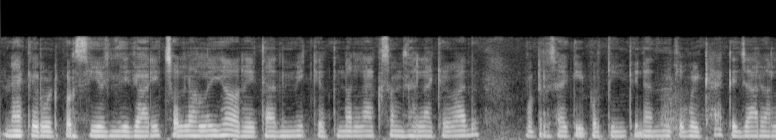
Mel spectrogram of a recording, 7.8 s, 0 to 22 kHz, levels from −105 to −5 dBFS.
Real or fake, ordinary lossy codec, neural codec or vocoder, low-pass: fake; none; codec, 44.1 kHz, 3.4 kbps, Pupu-Codec; 7.2 kHz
